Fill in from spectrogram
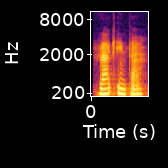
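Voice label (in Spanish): Maya, Yucatán, male; MOVIMIENTO; INALI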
